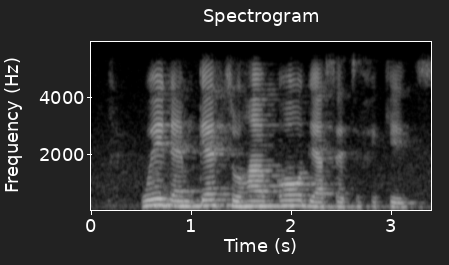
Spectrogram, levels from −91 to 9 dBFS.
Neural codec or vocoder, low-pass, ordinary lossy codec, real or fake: none; 5.4 kHz; none; real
